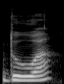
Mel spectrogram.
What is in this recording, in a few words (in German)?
zaehlen Indonesisch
